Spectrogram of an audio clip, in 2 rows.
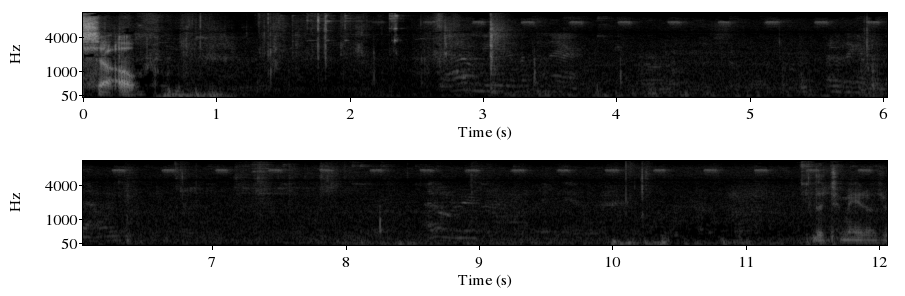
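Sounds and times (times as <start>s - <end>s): faint voices: 2.6s - 12.0s
high insect chirping: 3.2s - 12.0s.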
